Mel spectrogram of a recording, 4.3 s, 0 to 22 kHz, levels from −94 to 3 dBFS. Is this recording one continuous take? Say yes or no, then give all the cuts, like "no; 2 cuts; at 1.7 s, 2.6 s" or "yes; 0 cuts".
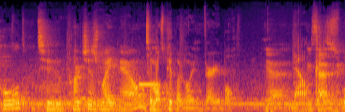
no; 1 cut; at 1.8 s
